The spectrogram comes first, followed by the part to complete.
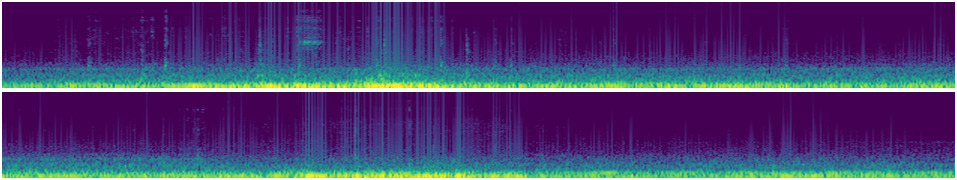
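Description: A car driving along a city street: a steady low rumble of road and engine noise, swelling a little twice, with a few faint clicks and rattles.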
